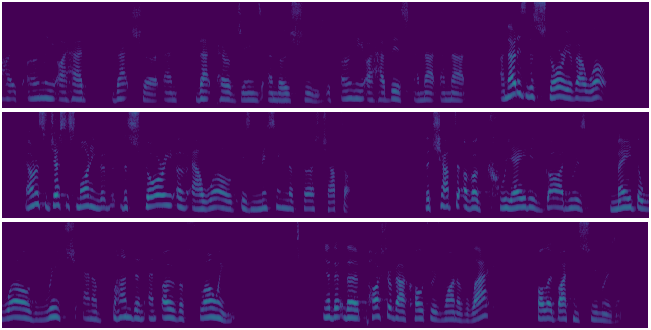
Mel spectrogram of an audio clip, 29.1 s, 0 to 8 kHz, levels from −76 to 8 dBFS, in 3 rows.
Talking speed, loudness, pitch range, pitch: 165 wpm, -51 LUFS, 165-210 Hz, 185 Hz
